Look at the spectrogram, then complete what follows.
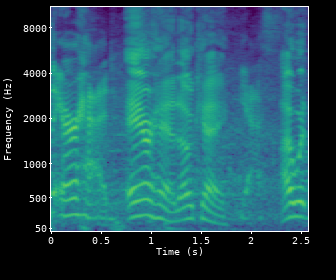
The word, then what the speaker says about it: Aer Head: of our comics here and how do you pronounce this name it's called airhead airhead okay yes I would that was my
